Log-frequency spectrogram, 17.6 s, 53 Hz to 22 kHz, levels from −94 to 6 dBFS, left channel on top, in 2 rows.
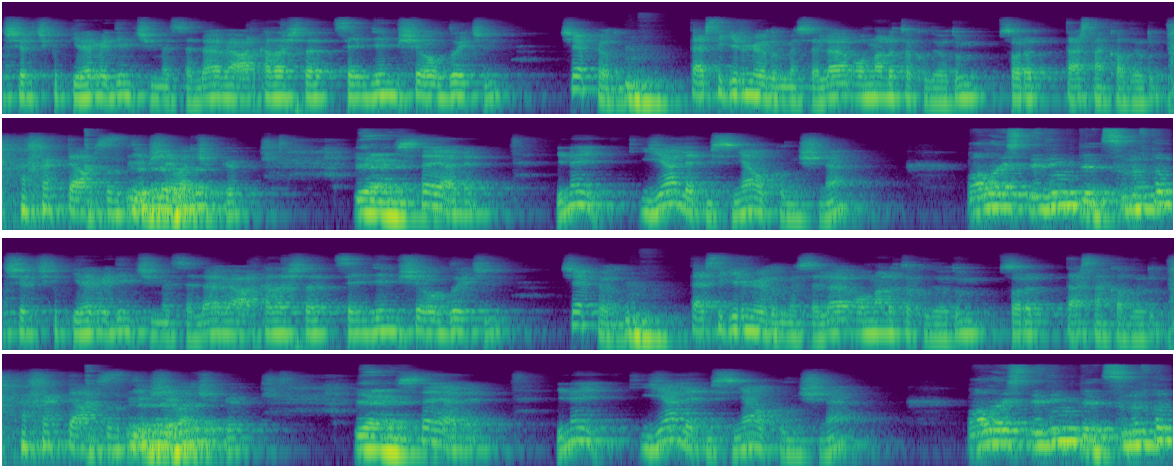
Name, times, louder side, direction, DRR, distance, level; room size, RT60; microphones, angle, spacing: voice 1, 0.0-3.7 4.2-4.7 5.2-11.4 11.7-13.3 13.6-15.1, left 2 dB, 30° left, 3 dB, 0.4 m, -24 dB
voice 2, 9.7-10.3 11.4-11.8 16.0-17.5, equal, 50° left, -5 dB, 2.4 m, -16 dB
4.8 x 4.6 x 4.8 m, 0.74 s
head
